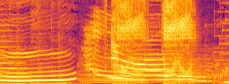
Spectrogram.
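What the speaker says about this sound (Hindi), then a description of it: "बिल्ली।" Cat meowing in an animated children's story: one drawn-out rising meow, then after a brief pause a longer wavering meow with a second call, close and clear over light background tones.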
